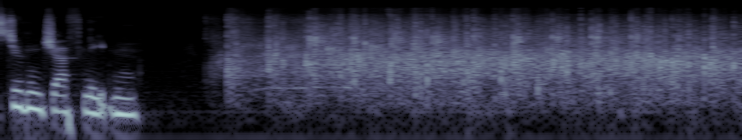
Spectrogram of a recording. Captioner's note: cheers, applause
